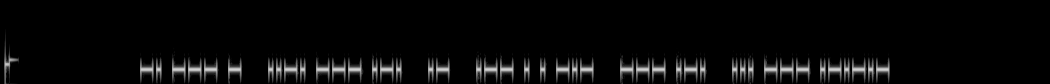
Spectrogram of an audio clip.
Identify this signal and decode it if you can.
Morse code, heard as a keyed tone, about 30 wpm, 700 Hz. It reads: NOT FOR A WEEK OR SO.
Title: Sentences from Top 1000 Words - Review Part 2 - 30wpm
